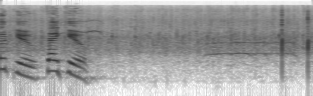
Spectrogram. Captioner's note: applause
